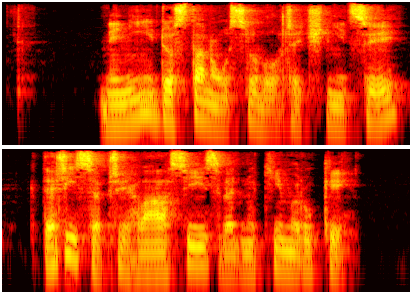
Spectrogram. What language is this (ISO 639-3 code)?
ces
